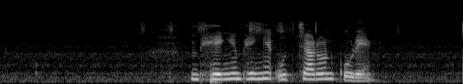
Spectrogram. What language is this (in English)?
Bangla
